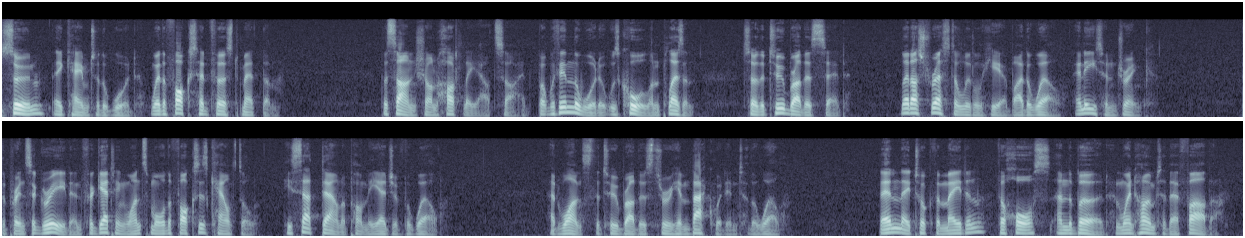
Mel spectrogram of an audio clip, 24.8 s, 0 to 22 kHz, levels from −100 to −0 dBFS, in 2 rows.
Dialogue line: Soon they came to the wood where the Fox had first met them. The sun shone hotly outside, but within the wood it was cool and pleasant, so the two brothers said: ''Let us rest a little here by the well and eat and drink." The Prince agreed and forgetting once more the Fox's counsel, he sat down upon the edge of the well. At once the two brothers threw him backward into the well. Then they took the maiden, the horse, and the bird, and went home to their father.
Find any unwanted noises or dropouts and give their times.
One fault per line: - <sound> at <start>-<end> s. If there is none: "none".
- dropout at 14.7-14.8 s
